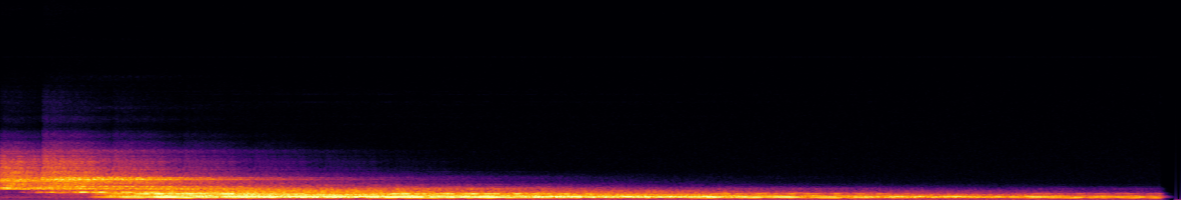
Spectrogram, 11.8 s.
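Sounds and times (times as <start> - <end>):
mysterious ambient music: 0.0 - 11.7.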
